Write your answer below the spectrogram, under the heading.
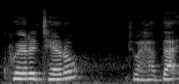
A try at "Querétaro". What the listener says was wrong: Almost, because the U is silent, so it's Querétaro.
